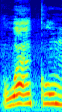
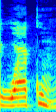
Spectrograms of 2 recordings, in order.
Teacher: Rabbika wa kum, okay, nun mati bertemu dengan mim, idgham ma'al ghunah, dengung, ya, dua harakat. Wakum, tutup mulut, bukan wakun, ya, tapi wakum, masukkan bunyi nun ke dalam mim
